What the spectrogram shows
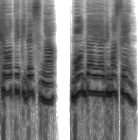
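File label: Voice encounter fear, Japanese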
